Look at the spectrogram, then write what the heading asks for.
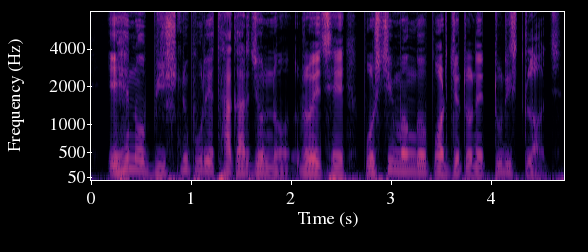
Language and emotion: Bengali, neutral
